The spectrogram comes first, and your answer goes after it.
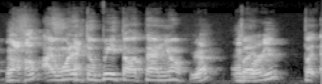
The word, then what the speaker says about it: D'Artagnan: D'Artagnan.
